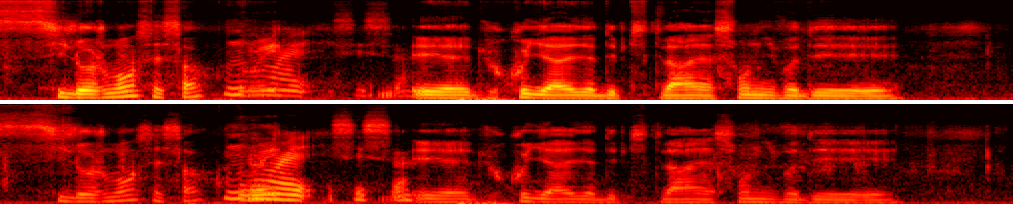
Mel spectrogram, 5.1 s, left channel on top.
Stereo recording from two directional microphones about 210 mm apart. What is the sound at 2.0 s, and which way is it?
Speech, 30° left (ahead or behind).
